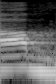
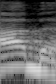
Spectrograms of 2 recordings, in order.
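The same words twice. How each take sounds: First: Said in the usual way. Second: আব with the "b" bounced into a tiny echo, "ab-e"; echoing double sound. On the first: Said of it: "না বলে আব". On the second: Shown as a demonstration. Teacher corrects the flat reading, bouncing echo on আব. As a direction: release the final "b" of আব with a push. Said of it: "একটু double sound হবে".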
